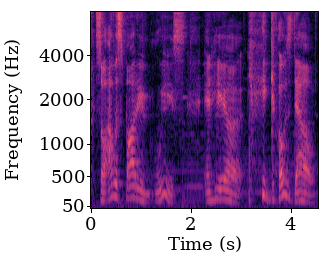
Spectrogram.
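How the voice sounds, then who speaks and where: A man's voice: mid-range voice, lively intonation, takes it slowly, soft background music. A young man streaming a video game, chatting casually and rambling, laughing often and saying dude and like a lot. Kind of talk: casual gaming stream chat.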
